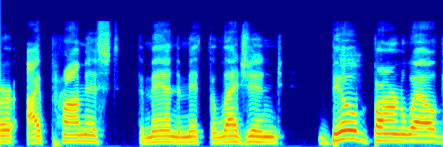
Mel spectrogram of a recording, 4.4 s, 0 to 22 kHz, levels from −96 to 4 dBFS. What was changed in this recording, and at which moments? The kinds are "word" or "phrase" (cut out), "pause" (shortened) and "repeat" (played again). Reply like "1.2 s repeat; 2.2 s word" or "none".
1.3 s pause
